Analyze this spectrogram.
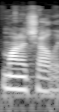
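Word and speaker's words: Monacelli: And how do you pronounce the publisher? Monticelli.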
